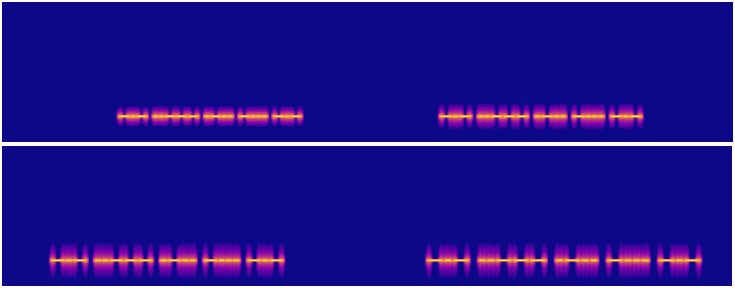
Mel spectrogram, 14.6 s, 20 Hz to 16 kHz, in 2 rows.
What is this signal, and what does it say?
Morse code, heard as a keyed tone, about 36 wpm, 700 Hz. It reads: K2LBK K2LBK K2LBK K2LBK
